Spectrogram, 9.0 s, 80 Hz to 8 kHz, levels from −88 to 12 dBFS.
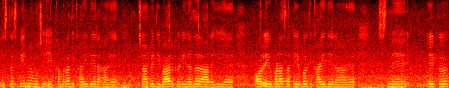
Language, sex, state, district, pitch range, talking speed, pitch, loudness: Hindi, female, Chandigarh, Chandigarh, 225-235 Hz, 195 wpm, 230 Hz, -19 LUFS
